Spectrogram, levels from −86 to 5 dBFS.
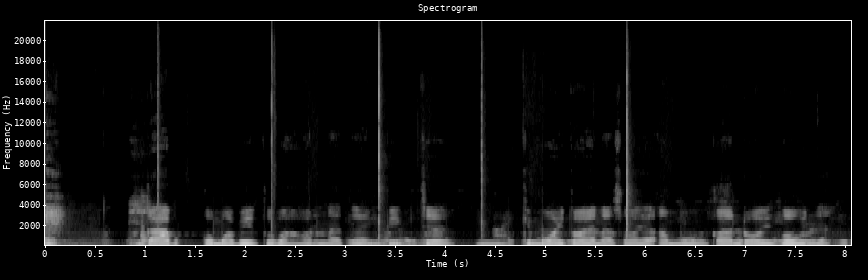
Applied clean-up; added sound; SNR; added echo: none; Hands; 17 dB; none.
